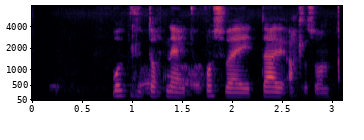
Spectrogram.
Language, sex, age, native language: Icelandic, male, 20-29, Icelandic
